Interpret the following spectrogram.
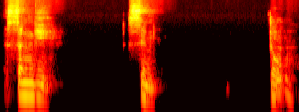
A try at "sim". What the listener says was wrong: Tu as mis le ton bas. Dis seulement sim.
